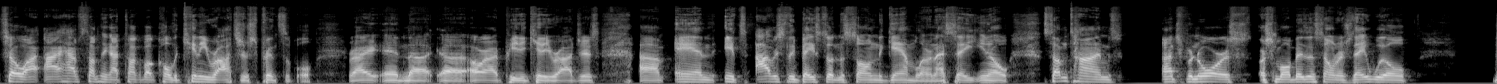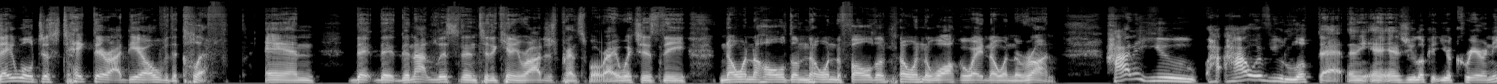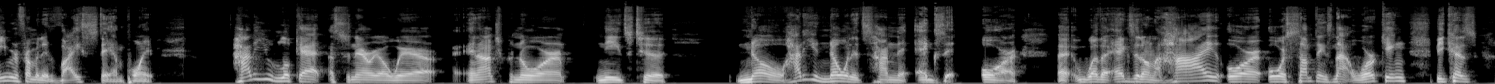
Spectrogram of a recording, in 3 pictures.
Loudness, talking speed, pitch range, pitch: -16 LUFS, 190 wpm, 100-125 Hz, 110 Hz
